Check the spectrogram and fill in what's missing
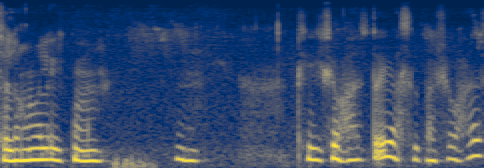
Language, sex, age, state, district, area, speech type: Kashmiri, female, 30-45, Jammu and Kashmir, Kulgam, rural, spontaneous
